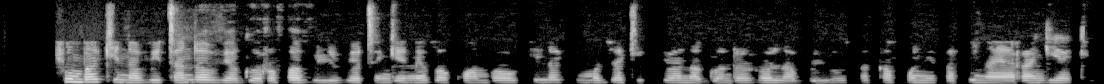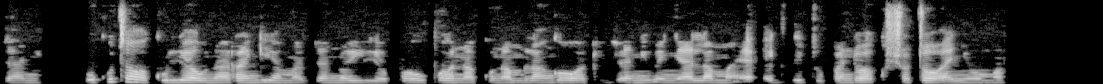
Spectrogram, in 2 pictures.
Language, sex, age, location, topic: Swahili, female, 18-24, Nairobi, education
